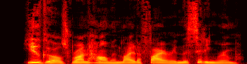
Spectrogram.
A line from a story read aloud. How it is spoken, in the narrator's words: Mother said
